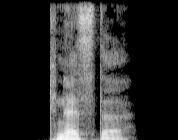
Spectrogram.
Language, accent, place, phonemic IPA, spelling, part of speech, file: German, Germany, Berlin, /ˈknɛstə/, Knäste, noun, De-Knäste.ogg
- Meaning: nominative/accusative/genitive plural of Knast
